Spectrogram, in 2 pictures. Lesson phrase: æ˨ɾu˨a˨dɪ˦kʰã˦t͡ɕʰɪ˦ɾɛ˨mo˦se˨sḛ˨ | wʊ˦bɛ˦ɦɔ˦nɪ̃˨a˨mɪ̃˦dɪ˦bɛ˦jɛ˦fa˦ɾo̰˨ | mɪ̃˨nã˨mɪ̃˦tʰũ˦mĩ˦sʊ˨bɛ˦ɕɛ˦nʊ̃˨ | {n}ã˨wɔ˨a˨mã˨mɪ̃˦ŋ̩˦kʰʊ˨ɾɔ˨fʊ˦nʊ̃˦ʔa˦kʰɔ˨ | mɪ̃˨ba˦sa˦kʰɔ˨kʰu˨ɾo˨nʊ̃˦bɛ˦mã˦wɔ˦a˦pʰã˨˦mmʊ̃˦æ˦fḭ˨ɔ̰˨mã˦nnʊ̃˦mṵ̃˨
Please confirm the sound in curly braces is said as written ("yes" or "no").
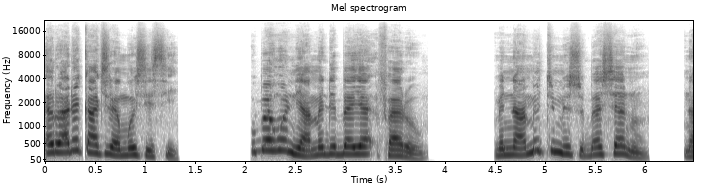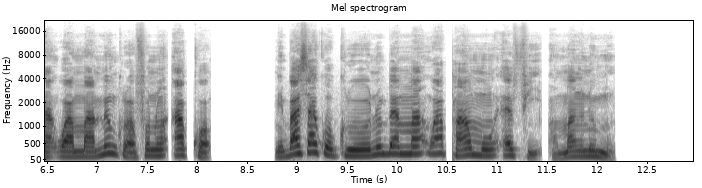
yes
